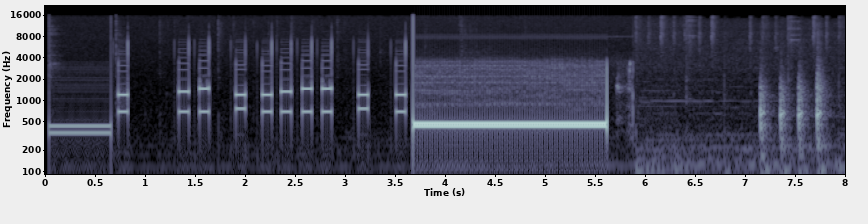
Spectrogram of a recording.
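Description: Telephone call placed on a landline: a dial tone, then ten touch-tone (DTMF) digits dialled in quick beeps, then one long ring of the ringback tone, about two seconds. A few quick clicks follow near the end as the call connects.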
